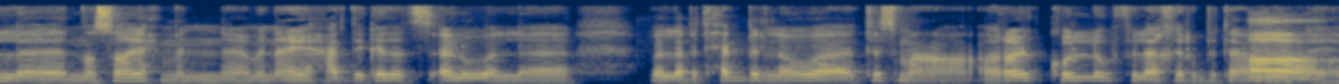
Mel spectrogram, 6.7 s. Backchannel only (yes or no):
no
